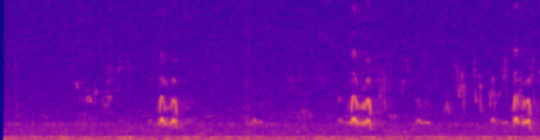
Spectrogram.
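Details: European bee-eater (Merops apiaster) giving short, rolling, liquid 'prruip' calls in scattered bursts every second or two over a steady low rumble of wind or distant noise.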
